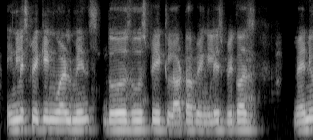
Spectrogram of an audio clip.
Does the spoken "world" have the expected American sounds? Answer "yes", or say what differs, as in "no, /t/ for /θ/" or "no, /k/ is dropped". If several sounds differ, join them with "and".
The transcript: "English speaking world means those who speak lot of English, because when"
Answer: no, /l/ is dropped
